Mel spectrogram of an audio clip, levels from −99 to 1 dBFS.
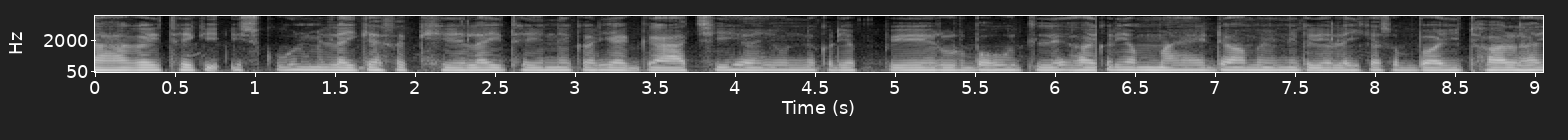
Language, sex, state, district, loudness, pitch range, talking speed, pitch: Bajjika, male, Bihar, Vaishali, -26 LUFS, 125-130 Hz, 185 wpm, 130 Hz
